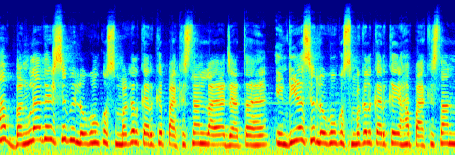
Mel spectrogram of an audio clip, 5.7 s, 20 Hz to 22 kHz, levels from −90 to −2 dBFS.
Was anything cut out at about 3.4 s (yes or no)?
yes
